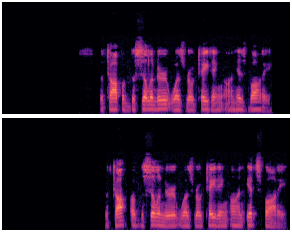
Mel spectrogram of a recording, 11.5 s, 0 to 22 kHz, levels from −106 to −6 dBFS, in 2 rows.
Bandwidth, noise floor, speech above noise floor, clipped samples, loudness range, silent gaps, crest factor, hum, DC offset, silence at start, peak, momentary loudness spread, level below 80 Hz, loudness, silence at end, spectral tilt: 7.4 kHz; under -90 dBFS; over 51 dB; under 0.1%; 9 LU; 5.41-7.81 s, 8.26-8.31 s; 24 dB; none; under 0.1%; 1.95 s; -16 dBFS; 11 LU; -84 dBFS; -39 LUFS; 0.15 s; -4.5 dB/octave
